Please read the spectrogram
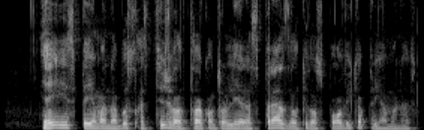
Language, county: Lithuanian, Šiauliai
